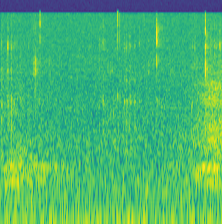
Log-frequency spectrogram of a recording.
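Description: Very quiet: a low steady room hum with a few faint soft ticks as a creamy satin lipstick is swiped across the lips.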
